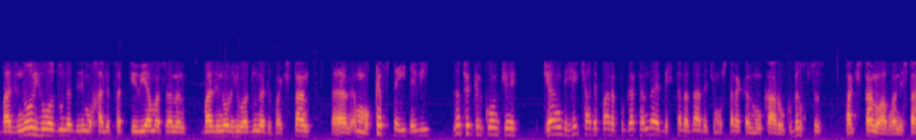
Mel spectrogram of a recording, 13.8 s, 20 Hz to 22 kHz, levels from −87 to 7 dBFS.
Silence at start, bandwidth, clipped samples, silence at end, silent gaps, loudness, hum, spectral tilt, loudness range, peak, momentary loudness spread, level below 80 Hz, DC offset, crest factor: 0.05 s; 3.8 kHz; under 0.1%; 0 s; none; -25 LUFS; none; -4 dB/octave; 4 LU; -6 dBFS; 9 LU; -62 dBFS; under 0.1%; 18 dB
